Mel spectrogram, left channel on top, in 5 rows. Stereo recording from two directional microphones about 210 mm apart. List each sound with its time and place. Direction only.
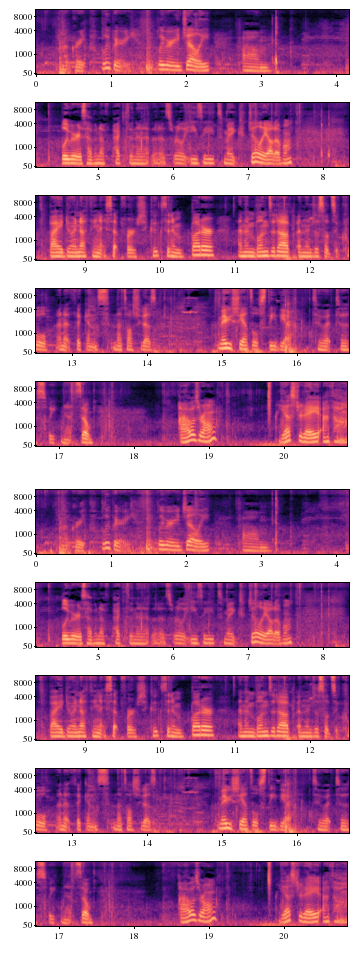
0.4 s speech: centre (ahead or behind)
4.5 s speech: 5° left (ahead or behind)
14.4 s a sound: 60° right (ahead or behind)
15.0 s speech: 5° left (ahead or behind)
